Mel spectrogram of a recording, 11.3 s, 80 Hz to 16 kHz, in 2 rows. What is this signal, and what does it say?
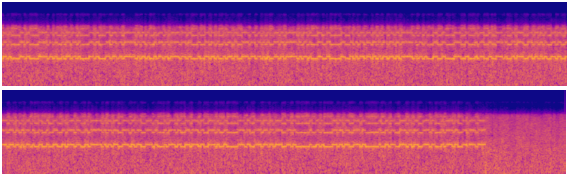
Two-tone teleprinter signal, about 170 Hz shift.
